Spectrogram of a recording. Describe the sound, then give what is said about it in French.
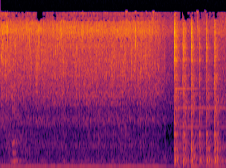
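Butter sizzling in a pan before onions are added: a steady, even hiss that turns into sharper, louder crackling bursts near the end. “Ah, j'entends le beurre qui chante là. Je vais mettre les oignons dans le beurre.”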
